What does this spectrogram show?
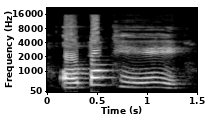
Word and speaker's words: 어떻게: Âm h và âm k kết hợp với nhau được đọc nối lên thành âm khờ 어떻게, như thế nào?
